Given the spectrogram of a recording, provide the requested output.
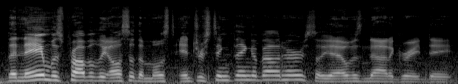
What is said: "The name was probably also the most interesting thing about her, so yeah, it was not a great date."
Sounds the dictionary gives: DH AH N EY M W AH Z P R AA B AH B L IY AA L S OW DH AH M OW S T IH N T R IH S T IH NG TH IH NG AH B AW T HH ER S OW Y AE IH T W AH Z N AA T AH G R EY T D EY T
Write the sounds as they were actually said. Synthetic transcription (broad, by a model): DH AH N EY M W AH Z P R AA B AH B L IY AA L S OW DH AH M OW S T IH N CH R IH S T IH NG TH IH NG AH B AW T HH ER S OW Y AE IH T W AH Z N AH T AH G R EY T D EY T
